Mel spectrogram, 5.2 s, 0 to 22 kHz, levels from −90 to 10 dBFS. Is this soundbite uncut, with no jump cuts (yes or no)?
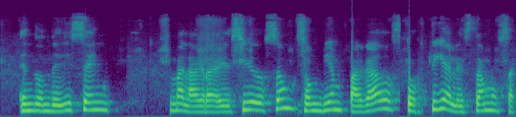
no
